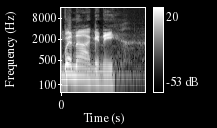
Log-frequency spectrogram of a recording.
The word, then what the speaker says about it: Igbinoghene: Igbinoghene. – Igbinoghene gives them that.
